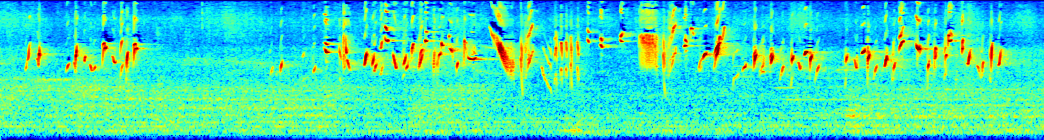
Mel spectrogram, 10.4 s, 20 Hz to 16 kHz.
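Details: European goldfinch from Larache, 2014, singing a fast run of twittering, chirpy notes with short tinkling trills and sharp upward slurs, delivered in bursts with brief pauses.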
